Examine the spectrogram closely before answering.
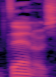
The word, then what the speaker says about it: Thanos: Thanos. Thank you, man. Give it up for you. Gold star. I know it because it rhymes with Manos.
